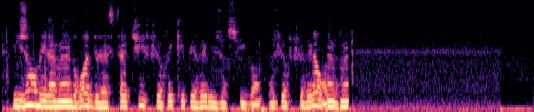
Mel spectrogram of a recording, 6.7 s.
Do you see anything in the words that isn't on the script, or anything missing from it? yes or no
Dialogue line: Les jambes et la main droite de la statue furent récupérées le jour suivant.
yes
